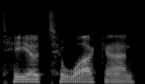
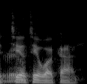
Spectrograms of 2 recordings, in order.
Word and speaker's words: Teotihuacan: And then they actually, spelled this out like phonetically, and then it says it's Teotihuacan.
